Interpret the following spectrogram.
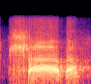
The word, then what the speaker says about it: hlaba: HL is pronounced as it has no equivalent in English. E.g., hlaba, hlaba, which means step.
